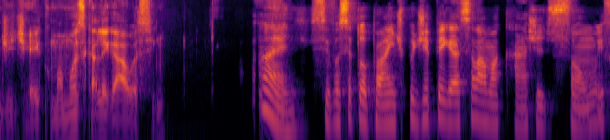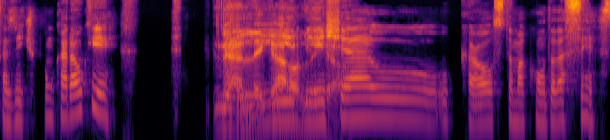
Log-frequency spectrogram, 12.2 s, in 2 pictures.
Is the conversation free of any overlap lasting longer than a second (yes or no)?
no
